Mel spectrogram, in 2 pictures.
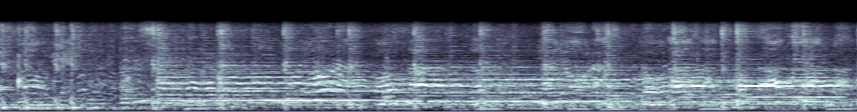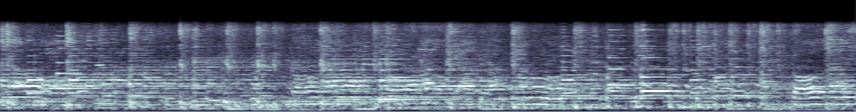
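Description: A group of men singing together, accompanied by acoustic guitar, performed live.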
